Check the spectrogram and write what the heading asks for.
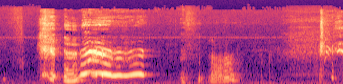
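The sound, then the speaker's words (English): A person's voice imitates whale song: a loud, drawn-out wavering moan that rises and dips, followed by a shorter warbling call and soft breathy noises. “That's my whale song.”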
